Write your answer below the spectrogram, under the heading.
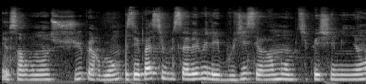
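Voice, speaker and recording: Her pitch sits fairly high. This woman's intonation stays monotone and flat. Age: 20s. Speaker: YouTuber. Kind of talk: shopping haul vlog. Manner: casual, chatty. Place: home room.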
